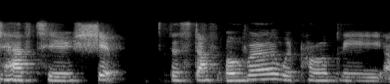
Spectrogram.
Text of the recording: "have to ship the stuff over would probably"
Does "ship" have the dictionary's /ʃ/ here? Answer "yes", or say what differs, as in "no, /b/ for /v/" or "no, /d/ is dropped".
yes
